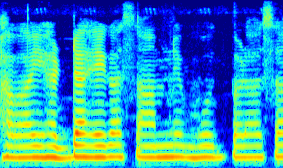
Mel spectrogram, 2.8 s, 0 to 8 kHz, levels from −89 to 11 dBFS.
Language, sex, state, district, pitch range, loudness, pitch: Hindi, female, Uttar Pradesh, Ghazipur, 200-205 Hz, -17 LUFS, 200 Hz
